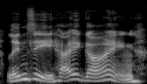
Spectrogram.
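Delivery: bad mock Australian greeting; jokey fake Australian accent; terrible Australian accent. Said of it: "speak in terrible Australian accents".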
